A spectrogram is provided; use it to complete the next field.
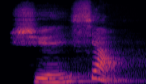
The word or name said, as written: xuexiao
